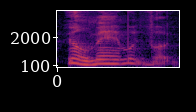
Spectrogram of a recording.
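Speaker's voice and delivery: high, loud hammed-up outburst; mock angry coworker. Coworker snapping at him, high loud mock yell. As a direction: play the hothead yelling back.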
